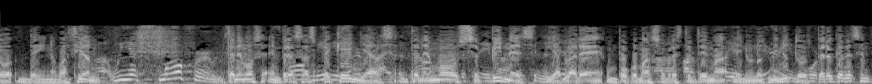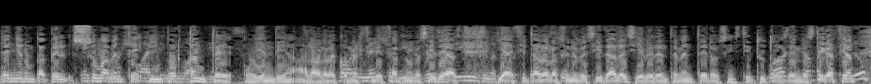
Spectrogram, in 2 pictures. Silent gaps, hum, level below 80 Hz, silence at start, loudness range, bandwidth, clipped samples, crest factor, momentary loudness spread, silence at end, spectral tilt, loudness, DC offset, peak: none; none; -32 dBFS; 0 s; 1 LU; 6.6 kHz; under 0.1%; 12 dB; 3 LU; 0 s; -5.5 dB/octave; -15 LUFS; under 0.1%; -4 dBFS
